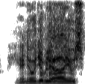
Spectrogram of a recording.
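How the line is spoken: Growled. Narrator (Russian): прорычал он

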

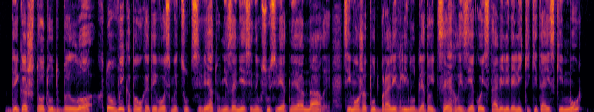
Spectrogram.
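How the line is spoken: Joking tone, hidden curiosity. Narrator (Belarusian): За жартаўлівым тонам Антон спрабаваў схаваць неўтаймоўную цікаўнасць, якая разбірала яго

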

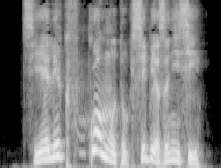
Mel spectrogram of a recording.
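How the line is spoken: Barking. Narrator (Russian): рявкнула

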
